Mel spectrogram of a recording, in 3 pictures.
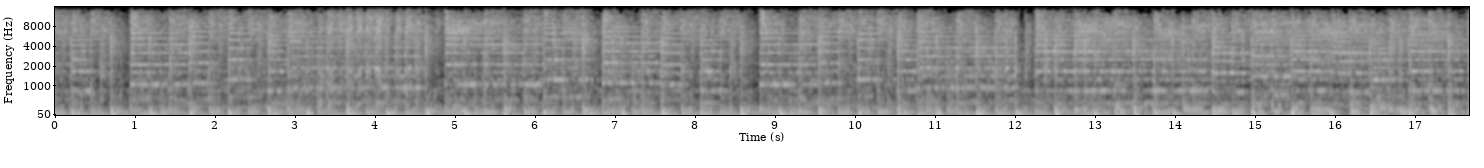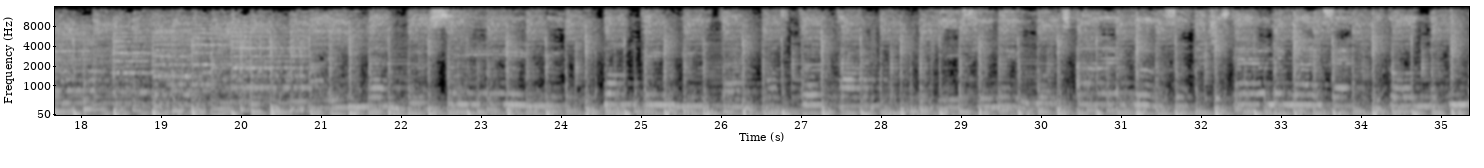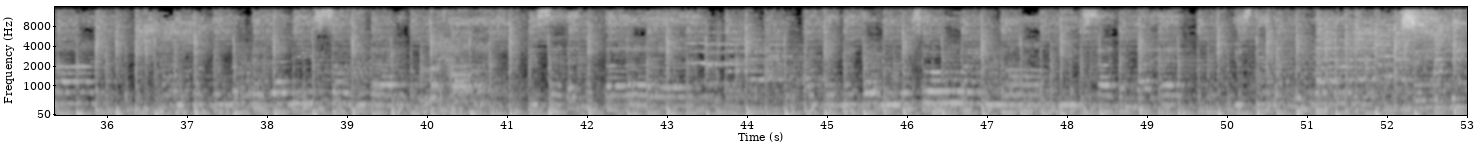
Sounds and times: Music: 0.0s - 53.0s.

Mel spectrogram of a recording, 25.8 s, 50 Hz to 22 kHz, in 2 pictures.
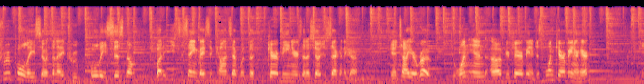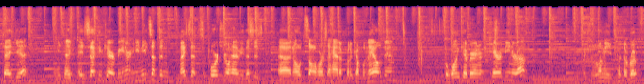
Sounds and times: Speech: 0.0s - 7.2s, 7.8s - 11.8s, 12.8s - 20.8s, 21.8s - 23.4s, 24.5s - 25.7s
Music: 0.0s - 25.7s.

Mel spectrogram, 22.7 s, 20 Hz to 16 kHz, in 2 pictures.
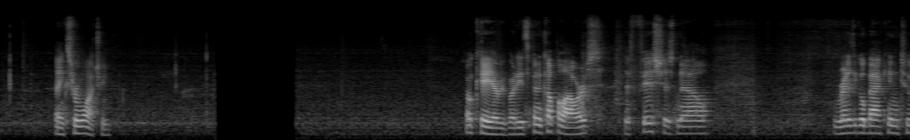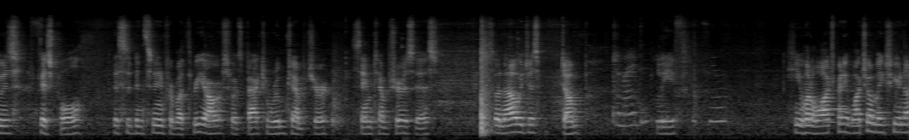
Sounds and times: Speech: 0.7s - 1.4s, 5.8s - 8.9s, 10.4s - 16.9s, 17.5s - 18.7s, 21.2s - 22.7s.

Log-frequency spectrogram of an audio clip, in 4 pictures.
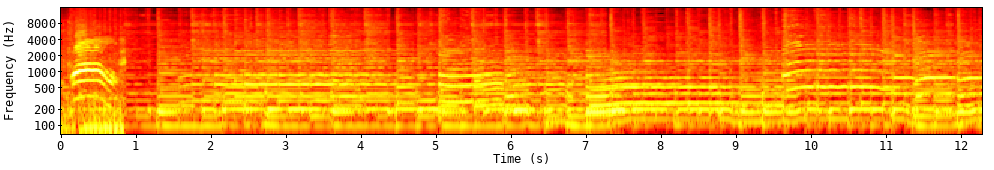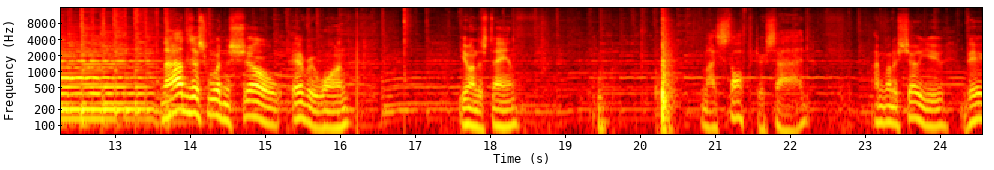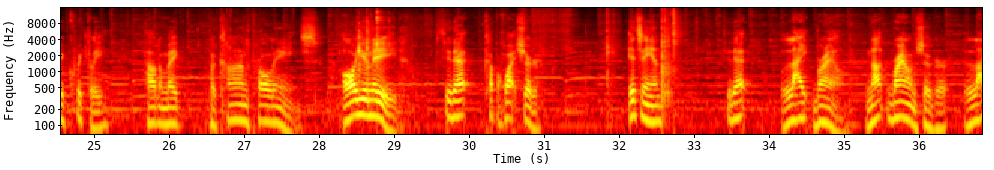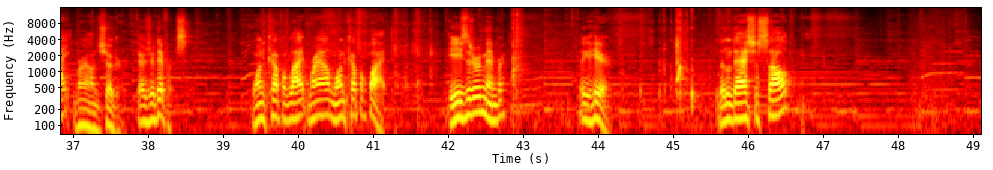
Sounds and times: Music: 0.0s - 49.1s
Speech: 13.6s - 16.1s, 17.6s - 18.4s, 20.8s - 22.2s, 23.1s - 31.0s, 32.1s - 32.6s, 33.4s - 38.6s, 39.4s - 41.2s, 42.0s - 42.8s, 43.7s - 44.2s, 45.6s - 46.6s.

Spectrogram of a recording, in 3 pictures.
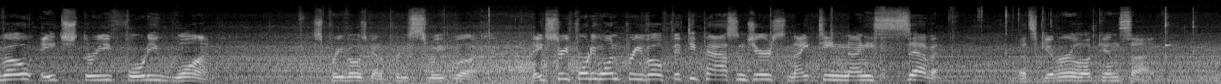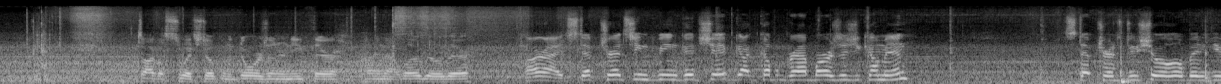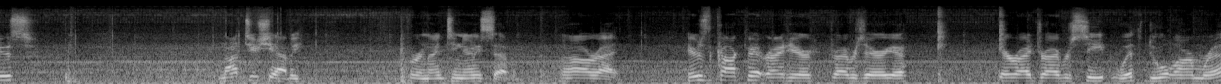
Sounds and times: Speech: 0.0s - 2.2s, 3.1s - 9.5s, 10.2s - 11.6s, 13.6s - 21.4s, 22.8s - 24.8s, 26.6s - 27.5s, 28.4s - 30.7s, 31.3s - 33.6s, 34.4s - 36.6s
Bus: 0.0s - 36.6s.

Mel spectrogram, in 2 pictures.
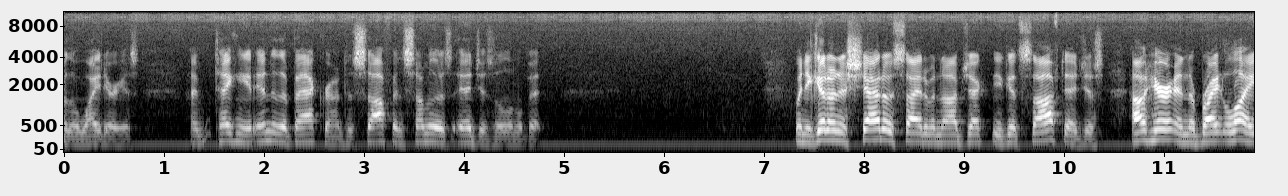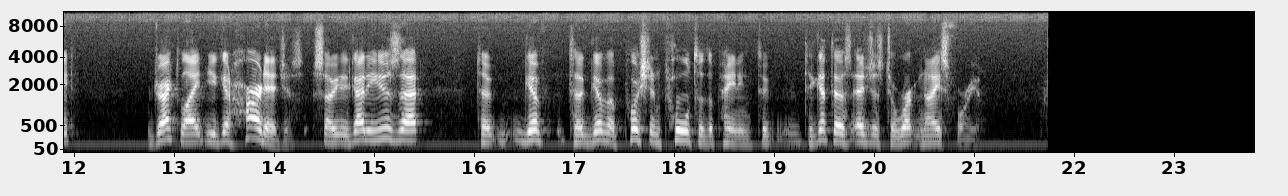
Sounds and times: Speech: 0.0s - 4.8s, 7.3s - 12.0s, 12.7s - 21.1s.

